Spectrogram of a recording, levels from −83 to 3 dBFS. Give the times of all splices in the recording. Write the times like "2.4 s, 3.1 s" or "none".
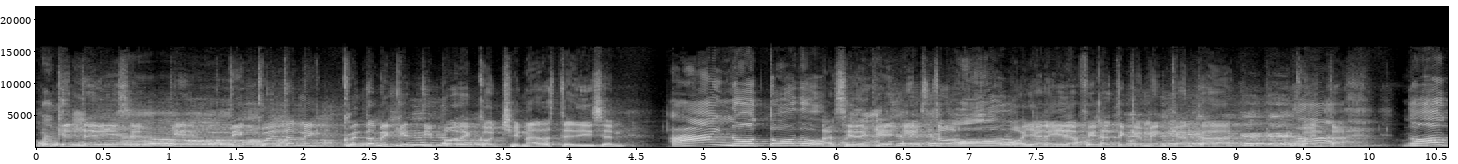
none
